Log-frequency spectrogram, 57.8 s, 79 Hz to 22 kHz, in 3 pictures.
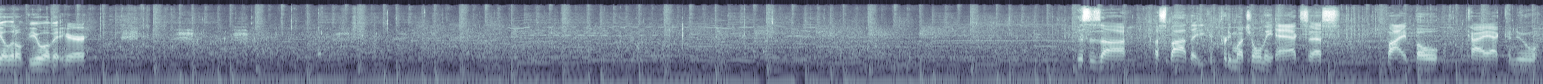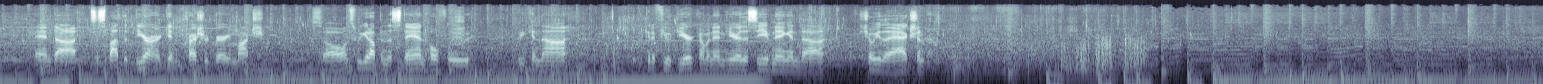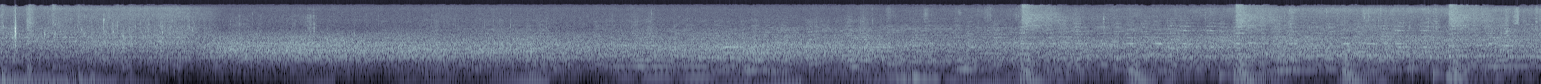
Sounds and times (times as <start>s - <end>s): Speech: 0.0s - 1.1s, 13.5s - 22.6s, 23.2s - 25.2s, 25.8s - 26.5s, 27.4s - 31.0s
Music: 0.0s - 40.6s, 44.6s - 57.8s
Sailboat, sailing ship: 0.0s - 57.8s.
